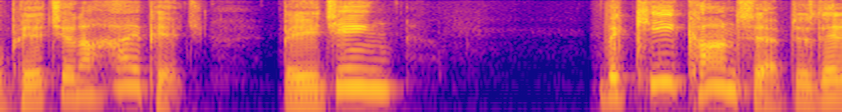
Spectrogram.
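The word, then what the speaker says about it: 北京: I mean, that's how Americans say it, Beijing. But in Mandarin Chinese, it's correctly pronounced Beijing. Beijing. Do you hear that? It's two separate pitches, a low one and a high one.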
